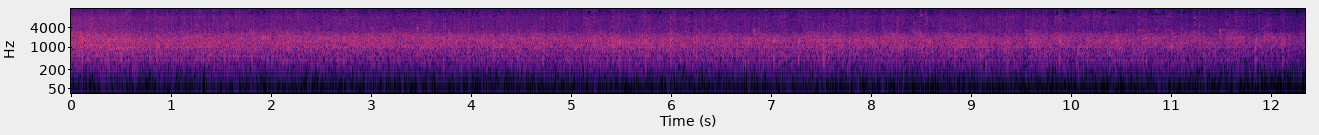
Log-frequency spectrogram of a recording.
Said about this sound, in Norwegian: Gi en stor applaus til Kolbjørn.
